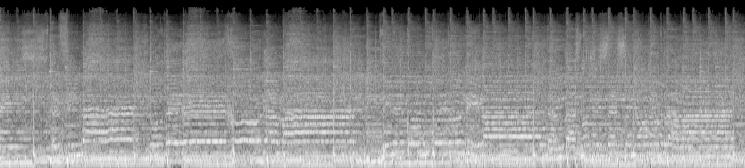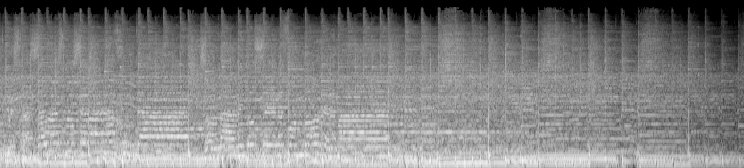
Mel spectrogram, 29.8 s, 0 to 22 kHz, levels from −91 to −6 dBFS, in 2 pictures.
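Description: From 9.59 to 16.71 s a train of clicks runs over the sound. The pulses come regularly, about 7.7 per second, roughly fifty in all. Each peaks about 5 dB above the audio. They tick through pauses too. Interference from nearby equipment is the likely cause.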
